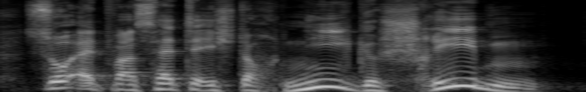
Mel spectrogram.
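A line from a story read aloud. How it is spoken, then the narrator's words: Roaring lion. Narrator (German): brüllte der Löwe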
